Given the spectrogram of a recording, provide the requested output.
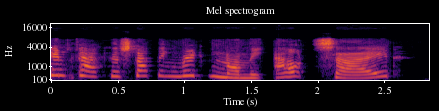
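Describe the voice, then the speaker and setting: Squeaky and extremely high-pitched, a woman's put-on character voice swings very widely in pitch at a moderate pace. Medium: read story. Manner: respectful, hurried.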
